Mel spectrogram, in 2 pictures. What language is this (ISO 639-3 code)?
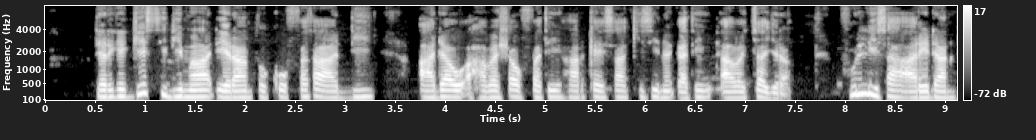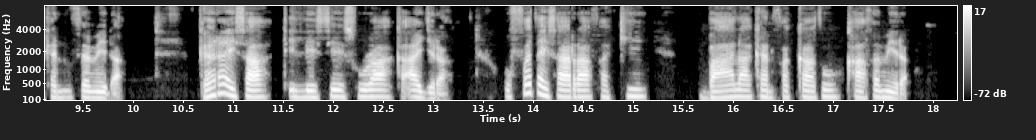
orm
